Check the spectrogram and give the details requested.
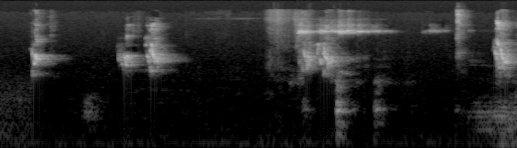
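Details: Happy budgie giving sparse, short squeaky chirps and a few sharp whistled notes with pauses, quieter and more distant against faint background noise.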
